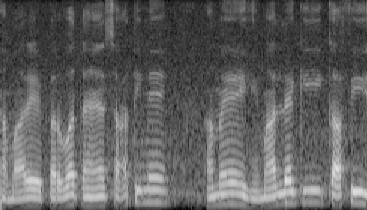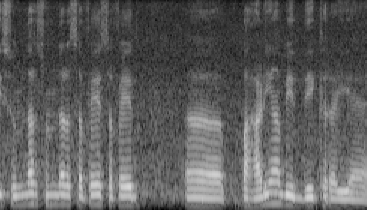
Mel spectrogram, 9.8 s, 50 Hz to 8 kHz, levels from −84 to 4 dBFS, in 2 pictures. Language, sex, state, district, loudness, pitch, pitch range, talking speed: Hindi, male, Uttarakhand, Tehri Garhwal, -18 LUFS, 130 Hz, 115-145 Hz, 110 wpm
